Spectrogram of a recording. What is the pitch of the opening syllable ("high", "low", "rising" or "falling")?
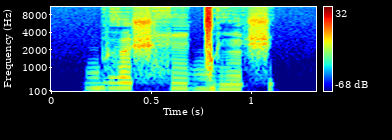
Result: low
